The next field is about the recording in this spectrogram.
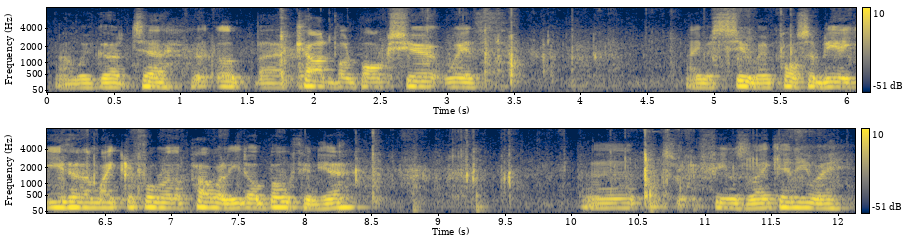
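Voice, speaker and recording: A man giving a casual, low-key first-look commentary on a piece of equipment, speaking hesitantly and without hurry. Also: little pitch movement, moderate pace. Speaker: radio hobbyist reviewer. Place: conservatory, later a home radio room. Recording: clearly noisy home recording.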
